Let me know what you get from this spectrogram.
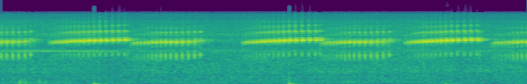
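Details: Frogs and tree frogs sing before rain in bursts of buzzy pulsed rising notes, grouped in runs separated by brief quieter pauses, repeated across the clip.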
